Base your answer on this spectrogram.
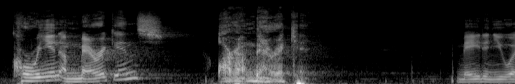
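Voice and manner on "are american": breathy whispered aside, no voice at all; stage whisper. Acted. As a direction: whisper it like a proud secret. Proud Korean American punchline.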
